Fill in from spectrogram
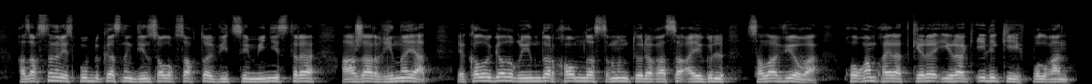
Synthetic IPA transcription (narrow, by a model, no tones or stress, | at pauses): qʰɑzɑqst̪ɑnɾe̞spublijkɑsənəɴd̪e̞nsɑwlˠəqsɑq̚t̪ɑwvijt̪se̞mijnijst̪ɾɪɑʒɑɾʁijnɑjɑt̪̚ | e̞ko̞lˠo̞ɡʲijɑlˠəqʊjəmd̪ɑɾqʰɑwəmd̪ɑst̪əʁənəɴt̪ʰɵɾɑʁɑsəʔɑjɡʏlsɑlˠɑvʲijo̞vɑ̰ | qʰo̞ʁɑmqʰɑjɾɑt̪kʲe̞ɾɪʔiɾɑqelekʲejefbo̞lˠʁɑn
